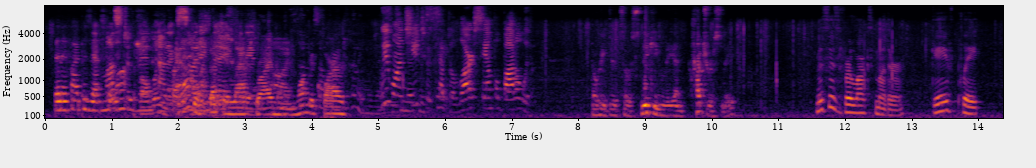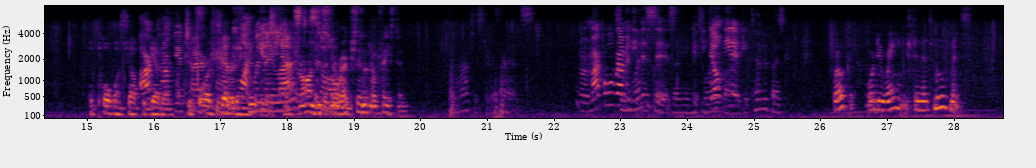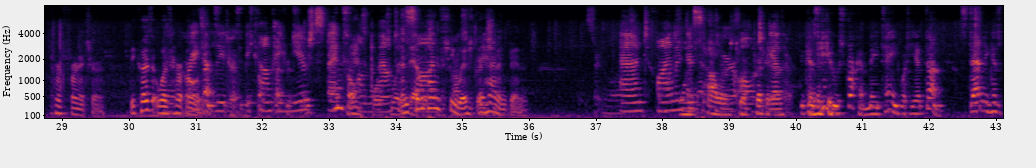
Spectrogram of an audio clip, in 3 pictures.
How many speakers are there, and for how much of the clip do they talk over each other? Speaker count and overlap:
eight, about 45%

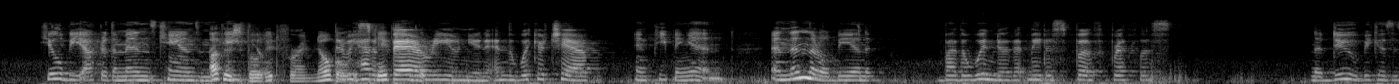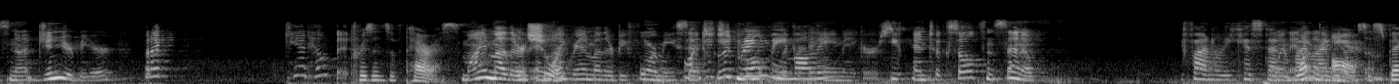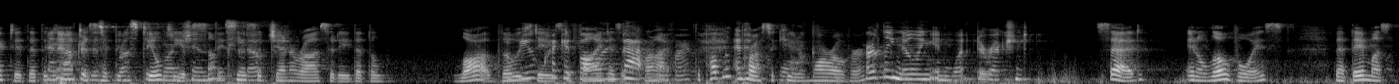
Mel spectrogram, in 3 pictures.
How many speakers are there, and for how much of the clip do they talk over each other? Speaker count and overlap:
three, about 32%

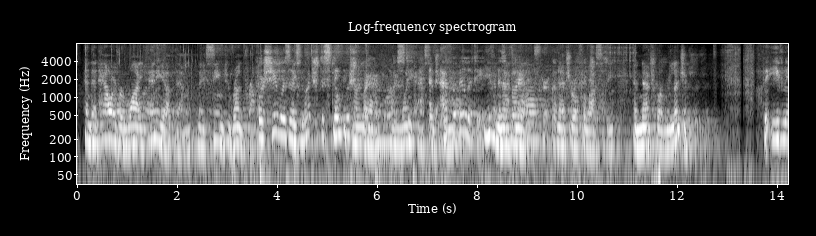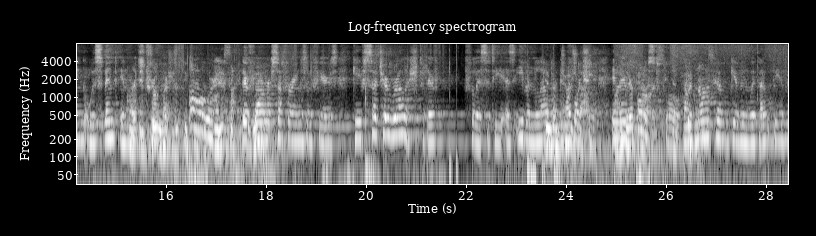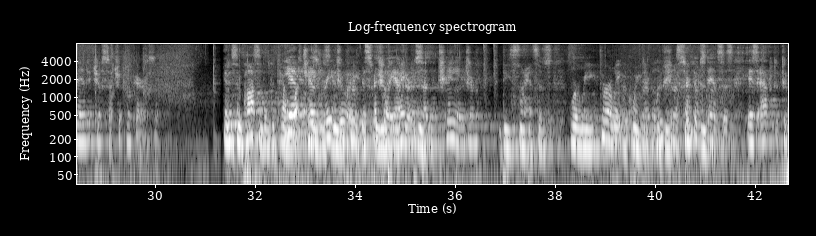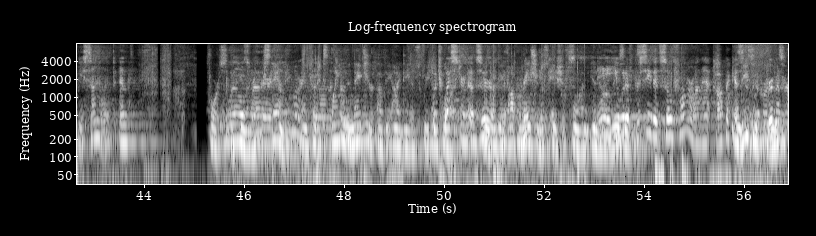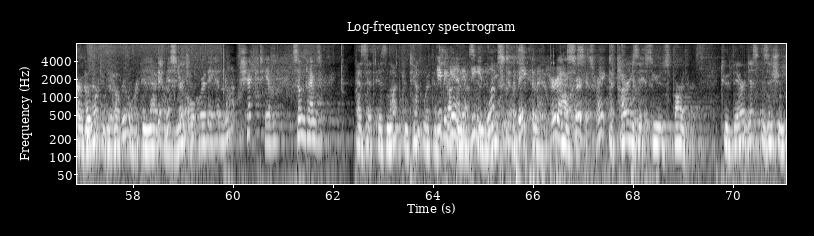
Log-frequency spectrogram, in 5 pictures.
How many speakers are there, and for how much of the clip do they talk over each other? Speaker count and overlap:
two, about 45%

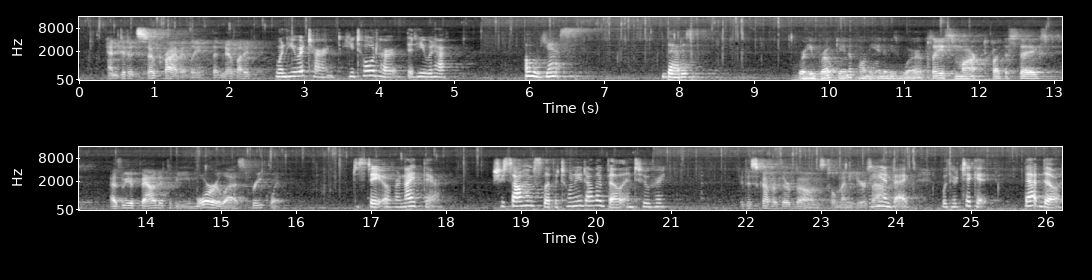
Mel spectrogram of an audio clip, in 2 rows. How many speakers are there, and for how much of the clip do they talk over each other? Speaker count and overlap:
six, about 3%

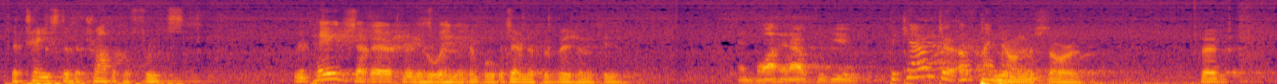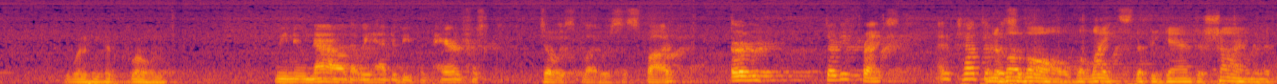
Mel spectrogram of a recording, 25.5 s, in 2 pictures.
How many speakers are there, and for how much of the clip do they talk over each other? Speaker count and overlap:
five, about 9%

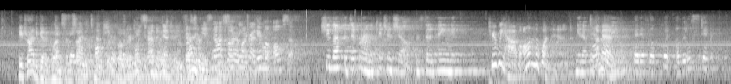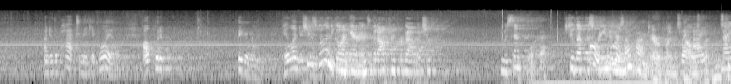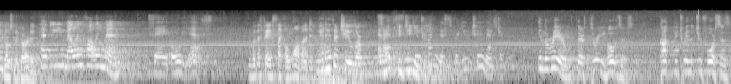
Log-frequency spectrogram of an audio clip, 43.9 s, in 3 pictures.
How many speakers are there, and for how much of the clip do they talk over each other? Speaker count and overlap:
eight, about 32%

